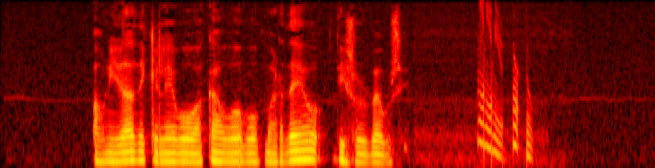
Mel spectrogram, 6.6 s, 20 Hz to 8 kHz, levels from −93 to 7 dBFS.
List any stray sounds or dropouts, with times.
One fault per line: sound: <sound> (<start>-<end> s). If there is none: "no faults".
sound: chirp (4.8-5.3 s)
